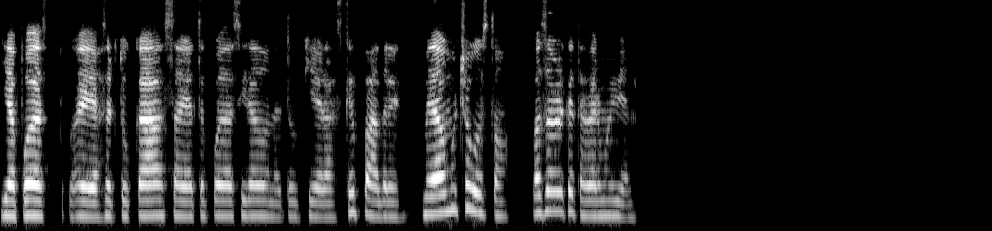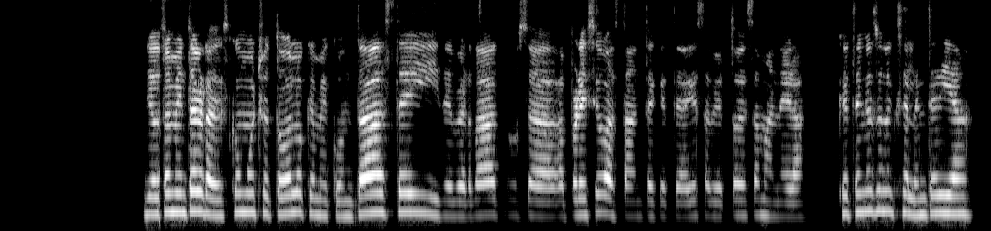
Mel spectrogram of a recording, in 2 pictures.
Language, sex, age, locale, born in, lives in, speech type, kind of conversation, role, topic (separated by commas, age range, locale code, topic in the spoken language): Spanish, female, 25-29, es-MX, Mexico, United States, conversation, podcast, host, ¿Cómo viviste tu primer gran giro profesional?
